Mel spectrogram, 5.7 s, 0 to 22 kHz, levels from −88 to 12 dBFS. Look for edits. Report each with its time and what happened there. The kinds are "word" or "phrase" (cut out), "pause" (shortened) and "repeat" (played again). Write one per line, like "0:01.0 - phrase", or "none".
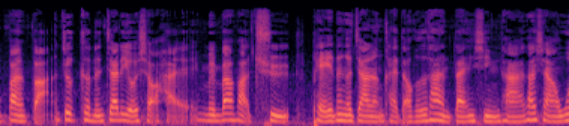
0:03.0 - pause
